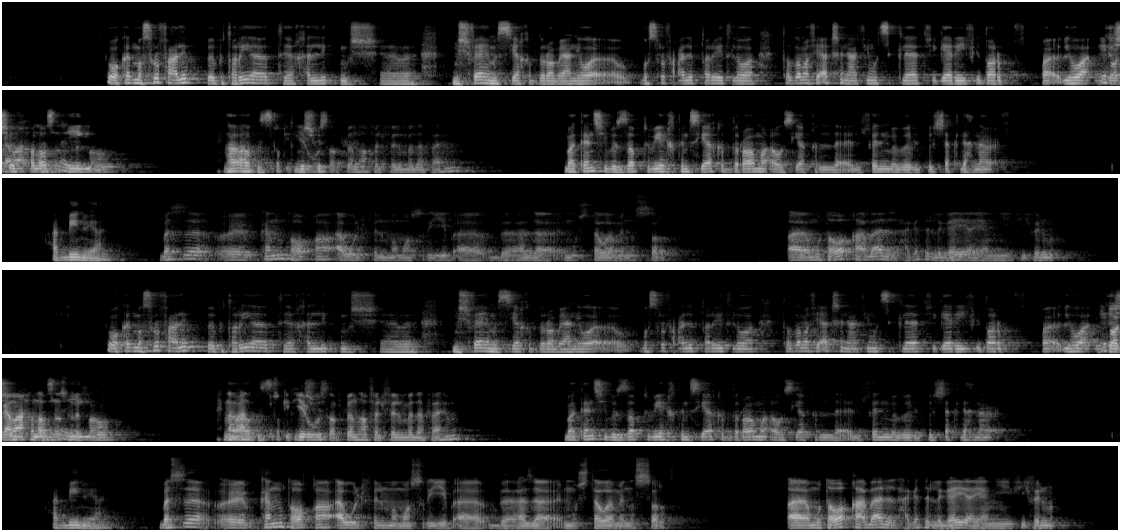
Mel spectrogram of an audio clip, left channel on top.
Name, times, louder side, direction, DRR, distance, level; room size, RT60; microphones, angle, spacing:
voice 1, 1.1-10.0 10.4-12.2 13.4-14.4 16.8-21.1 22.9-23.4, left 3 dB, 25° left, 0.3 m, -27 dB
voice 2, 10.9-12.3 13.4-15.8 23.9-29.0 30.2-32.9, right 6 dB, 55° right, 0.4 m, -29 dB
8.9 x 8.5 x 3.3 m
head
